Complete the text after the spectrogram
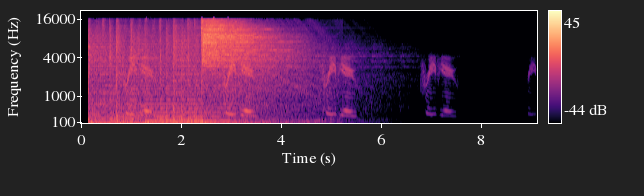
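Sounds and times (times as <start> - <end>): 
musical stinger: 0.2 - 6.1.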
